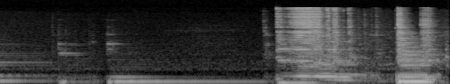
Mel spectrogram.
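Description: Jazz guitar played slowly: a note dies away, a new low note is picked about half a second in and rings, then a brighter note is struck near the end.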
